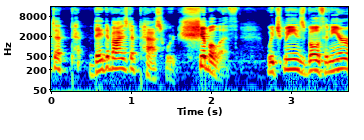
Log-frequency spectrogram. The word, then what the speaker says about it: shibboleth: side of the jordan pronounce this word with an sh sound while those on the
